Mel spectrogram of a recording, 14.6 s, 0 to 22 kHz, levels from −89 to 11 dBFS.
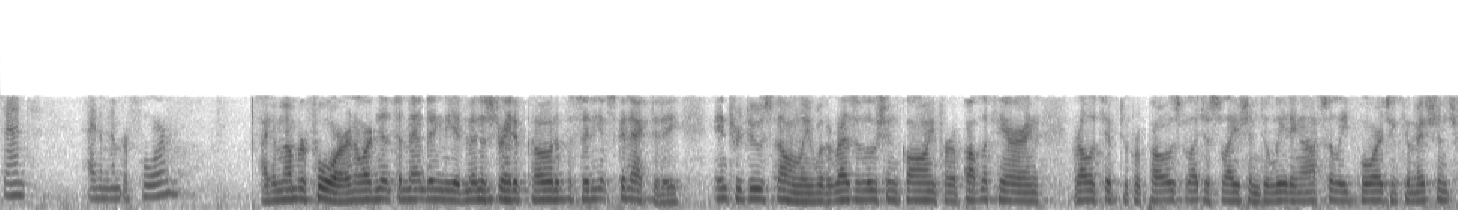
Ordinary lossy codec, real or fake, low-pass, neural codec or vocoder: AAC, 16 kbps; fake; 7.2 kHz; codec, 16 kHz, 1.1 kbps, Voila-Tokenizer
